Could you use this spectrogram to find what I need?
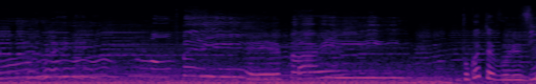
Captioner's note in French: en choeur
